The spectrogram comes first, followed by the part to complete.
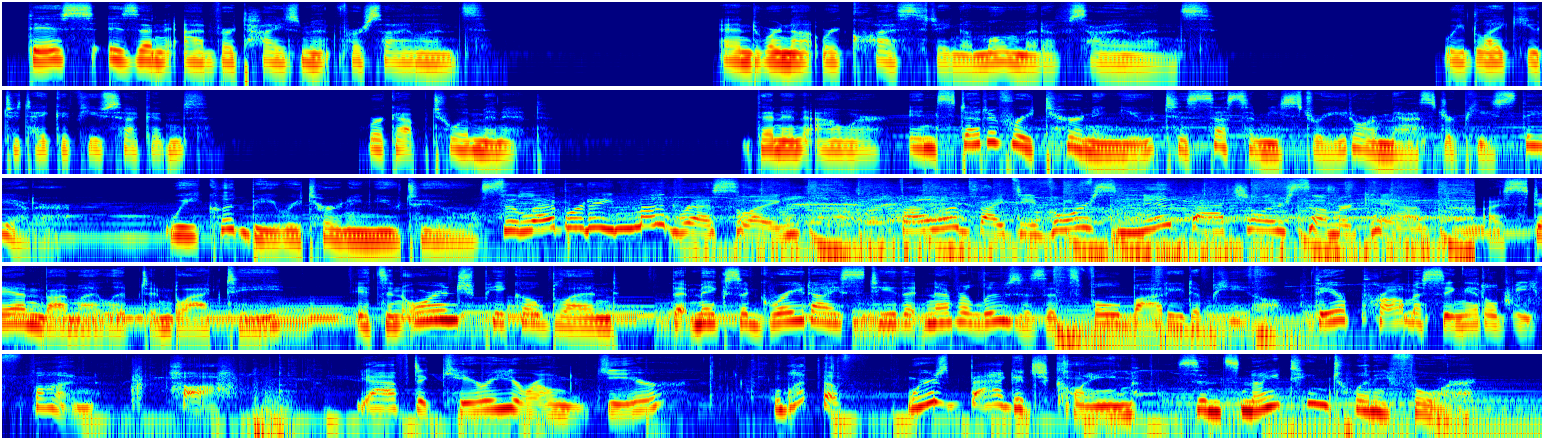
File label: Commercial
